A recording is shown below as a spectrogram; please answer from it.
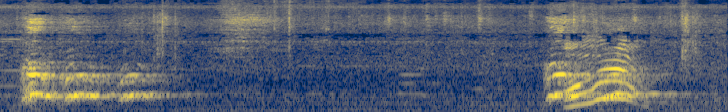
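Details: One of two Belgian Malinois, Luna and Dax, excitable after release from its cage, gives two bursts of high whining yelps, the second bending up and down in pitch, with a quiet gap between and people talking nearby.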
